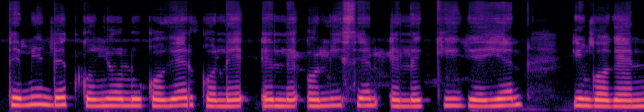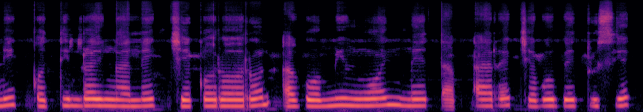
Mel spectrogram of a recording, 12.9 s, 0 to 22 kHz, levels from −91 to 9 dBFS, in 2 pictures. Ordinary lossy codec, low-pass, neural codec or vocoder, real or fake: none; none; codec, 44.1 kHz, 7.8 kbps, DAC; fake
